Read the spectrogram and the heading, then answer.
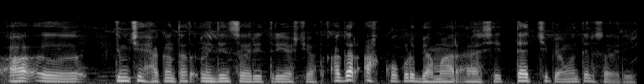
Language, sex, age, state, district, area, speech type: Kashmiri, male, 30-45, Jammu and Kashmir, Kulgam, urban, spontaneous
